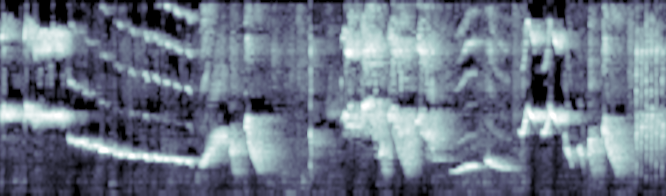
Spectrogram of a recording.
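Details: Mountain tailorbird in full song, used to train and provoke other caged songbirds: long descending whistles, sharp upward sweeps and bright chattering notes in rapid varied phrases, with a faint constant low hum behind.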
